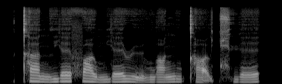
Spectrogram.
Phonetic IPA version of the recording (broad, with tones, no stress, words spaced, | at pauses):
kʰa˥˩nljɛ˥fɑ˥˩ʊ̯ mjɛ˧˥ɻɻ̩˨˩ lwɑ˧˥ŋu˧˥kʰɑ̰˨˩ʊ̯ t͡ɕʰɥɛ˧˥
